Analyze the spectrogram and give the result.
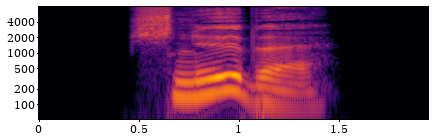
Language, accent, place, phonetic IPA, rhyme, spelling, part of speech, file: German, Germany, Berlin, [ˈʃnøːbə], -øːbə, schnöbe, verb, De-schnöbe.ogg
- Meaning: first/third-person singular subjunctive II of schnauben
